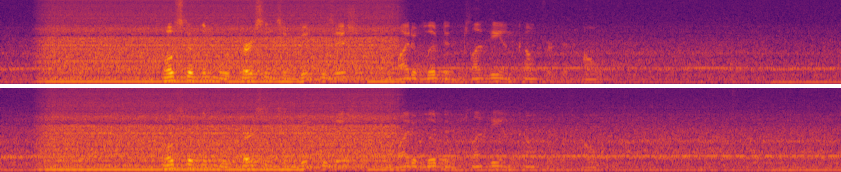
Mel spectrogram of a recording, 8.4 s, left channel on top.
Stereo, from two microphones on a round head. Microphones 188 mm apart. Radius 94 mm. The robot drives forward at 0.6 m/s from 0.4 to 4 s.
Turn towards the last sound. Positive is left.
turn(degrees=30)  # may be behind; listen again after turning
